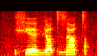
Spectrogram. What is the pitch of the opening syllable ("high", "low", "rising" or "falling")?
low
